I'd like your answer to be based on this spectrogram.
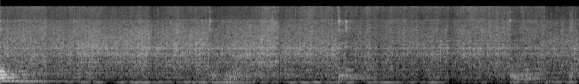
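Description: Chopped roti being stirred into egg chowmein in a hot pan, with steady frying sizzle and repeated scraping of the spatula throughout, close and alone.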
